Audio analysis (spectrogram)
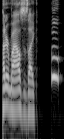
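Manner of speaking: ordinary delivery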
